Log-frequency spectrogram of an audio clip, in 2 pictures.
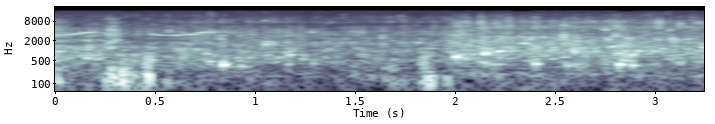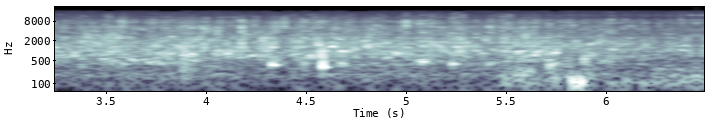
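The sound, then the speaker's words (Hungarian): A gentle stream babbles steadily over rocks, a continuous soft splashing and trickling, with no voices and a faint bird chirp early on. “Azt éreztem, hogy ez a kellemes, lágy csobogás micsoda erőt bír magában.”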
